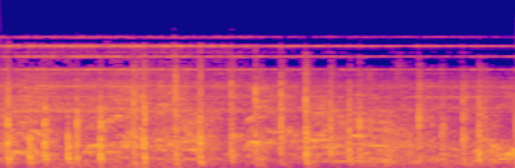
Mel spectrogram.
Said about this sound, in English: Hey, he stepped on the alarm. That's the last thing he'll ever step on.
